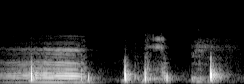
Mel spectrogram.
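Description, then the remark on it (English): A cow moos, a long drawn-out low call followed by two shorter, rougher lows in quick succession, with no one talking, as it is being urged through a door into a building it does not want to enter. “Come on, cow.”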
